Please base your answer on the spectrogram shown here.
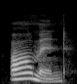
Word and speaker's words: almond: five seven silent ELLs once you've found all the L sounds the good news is that very often you don't even have to pronounce them read the following list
